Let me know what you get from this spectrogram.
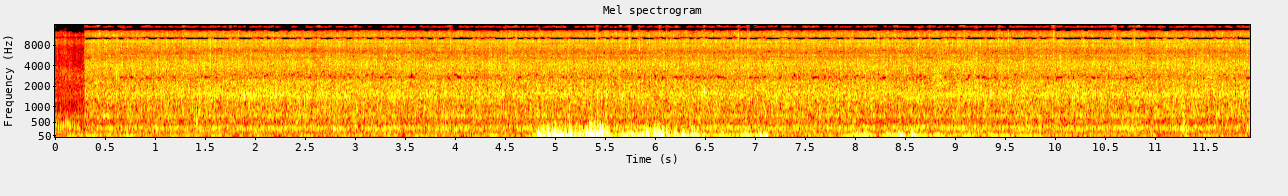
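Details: Running river water fills the whole stretch, with a short louder splashing burst partway through and a faint voice, but no animal call.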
